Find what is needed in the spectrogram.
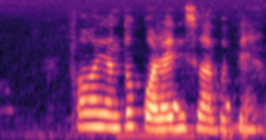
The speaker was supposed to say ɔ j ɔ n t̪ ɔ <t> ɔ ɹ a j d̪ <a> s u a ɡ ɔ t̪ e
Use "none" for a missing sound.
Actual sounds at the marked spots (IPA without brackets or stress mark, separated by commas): k, i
